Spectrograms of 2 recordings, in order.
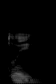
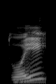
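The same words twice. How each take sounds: First: त्वई as "tva-EE"; weight on the final ई of त्वई; two-syllable form. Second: त्वई as "tvoy", one rising syllable; o into y-glide in त्वई; one-syllable form. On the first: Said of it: "stress इस पे है". (त्वई में ज़ोर ई पर) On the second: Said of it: "यहाँ पे ये क्रातकय है". (त्वई एक सिलेबल में) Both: Shown as a demonstration.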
